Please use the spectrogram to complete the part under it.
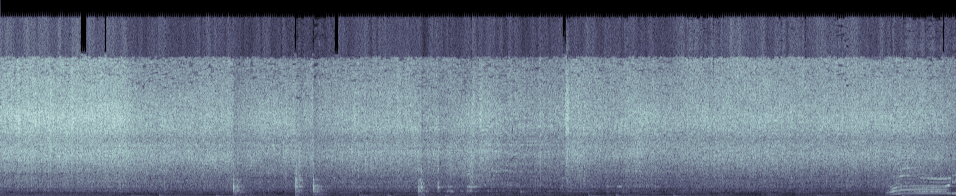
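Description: Chicken burger patty frying in a pan, a steady close sizzle throughout with scraping and stirring clicks and light pan taps over it.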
